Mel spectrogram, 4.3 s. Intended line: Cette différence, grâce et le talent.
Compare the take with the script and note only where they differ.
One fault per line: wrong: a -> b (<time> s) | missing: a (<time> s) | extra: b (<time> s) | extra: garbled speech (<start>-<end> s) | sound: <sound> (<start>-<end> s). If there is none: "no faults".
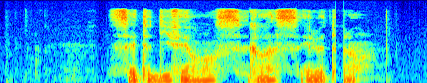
sound: dropout (3.4-3.4 s)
